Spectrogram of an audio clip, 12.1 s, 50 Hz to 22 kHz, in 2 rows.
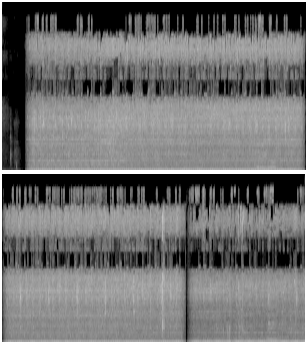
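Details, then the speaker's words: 2010 Kia Sportage 2.7 L V6 starting after alternator replacement and belt refit: engine catches and settles into a loud, deep, puffing idle with a raspy pulse; exhaust leaking very badly. "I need to fix a couple of other things on this car. Exhaust is leaking very badly."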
